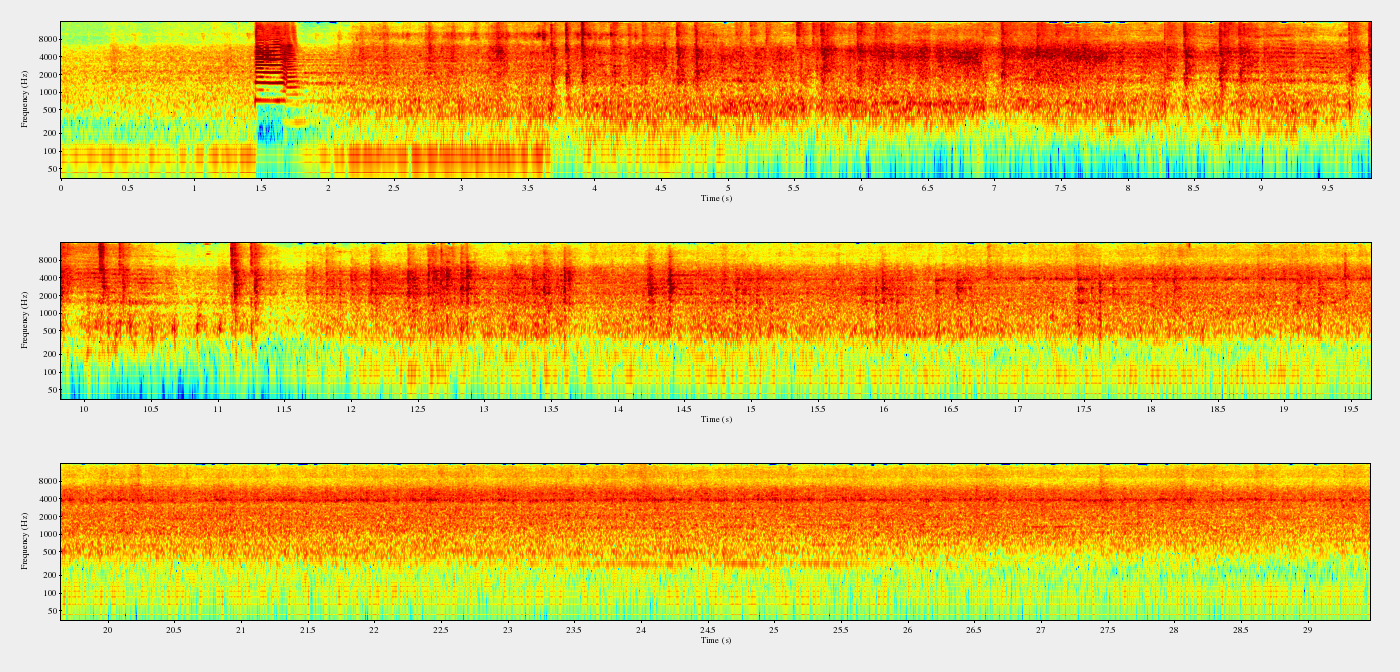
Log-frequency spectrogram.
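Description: A diesel-hauled passenger train passes close by. The locomotive gives one short horn blast about a second and a half in as its engine rumbles past. The coaches' wheels then clatter over the rail joints, and the sound slowly fades as the train goes away.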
